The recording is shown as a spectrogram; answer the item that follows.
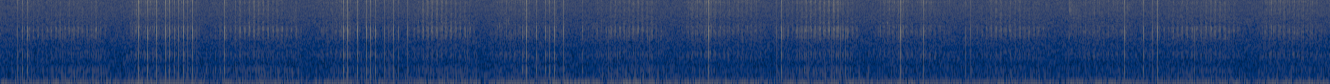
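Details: Pet cat purring hard up close: continuous deep rumble rising and falling in a regular breathing rhythm, with light crackling clicks over the top and no other sounds.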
